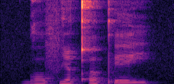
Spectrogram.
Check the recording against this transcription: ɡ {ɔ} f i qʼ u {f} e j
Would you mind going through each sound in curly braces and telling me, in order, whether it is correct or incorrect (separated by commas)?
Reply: correct, incorrect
